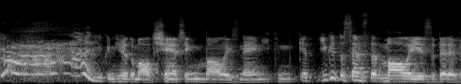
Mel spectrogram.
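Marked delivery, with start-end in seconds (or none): 0.1-0.9 crowd roar. Acted. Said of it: "crowd is just like".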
